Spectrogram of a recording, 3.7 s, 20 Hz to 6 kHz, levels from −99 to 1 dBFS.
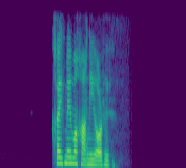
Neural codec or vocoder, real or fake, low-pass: codec, 16 kHz, 4 kbps, FunCodec, trained on Chinese and English, 50 frames a second; fake; 5.4 kHz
